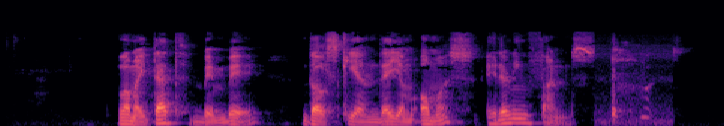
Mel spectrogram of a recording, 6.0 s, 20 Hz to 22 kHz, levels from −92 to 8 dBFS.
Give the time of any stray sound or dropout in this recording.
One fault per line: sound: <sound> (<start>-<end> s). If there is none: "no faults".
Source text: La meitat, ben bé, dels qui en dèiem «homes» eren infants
sound: cough (5.1-5.5 s)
